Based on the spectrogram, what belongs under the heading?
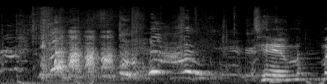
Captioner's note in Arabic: يضحك الجميع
